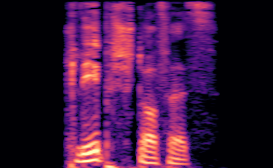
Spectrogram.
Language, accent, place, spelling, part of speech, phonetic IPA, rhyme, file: German, Germany, Berlin, Klebstoffes, noun, [ˈkleːpˌʃtɔfəs], -eːpʃtɔfəs, De-Klebstoffes.ogg
- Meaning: genitive singular of Klebstoff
